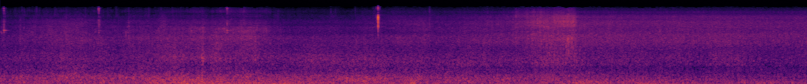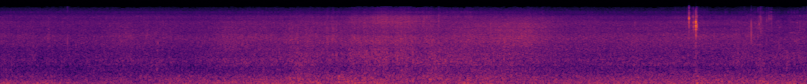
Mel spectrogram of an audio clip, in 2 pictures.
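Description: Sea swell washing against a rock ledge, with wind rumbling on the microphone; the wash swells up and fades away several times.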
